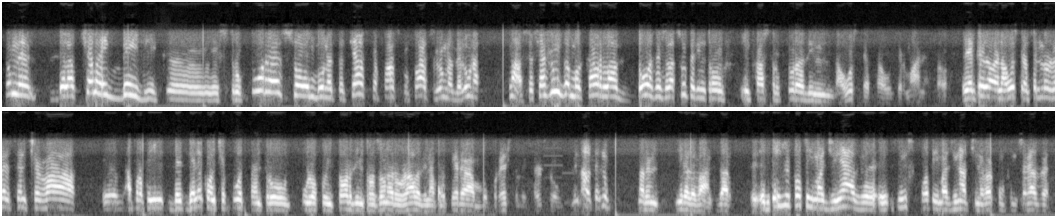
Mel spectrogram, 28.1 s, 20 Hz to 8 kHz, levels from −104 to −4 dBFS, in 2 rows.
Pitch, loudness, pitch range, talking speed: 195 Hz, -13 LUFS, 165-265 Hz, 145 wpm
